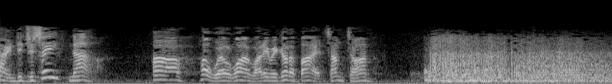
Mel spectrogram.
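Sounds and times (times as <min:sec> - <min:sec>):
speech: 0:00.0 - 0:04.8
V-1 flying bomb exploding nearby: 0:04.2 - 0:06.1.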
